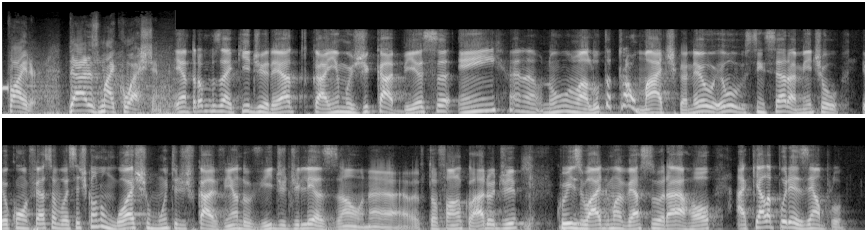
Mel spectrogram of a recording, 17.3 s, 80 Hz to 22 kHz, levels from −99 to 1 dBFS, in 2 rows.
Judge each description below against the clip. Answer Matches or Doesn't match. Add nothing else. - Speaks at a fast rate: Doesn't match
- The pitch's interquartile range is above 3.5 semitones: Matches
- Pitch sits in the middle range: Matches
